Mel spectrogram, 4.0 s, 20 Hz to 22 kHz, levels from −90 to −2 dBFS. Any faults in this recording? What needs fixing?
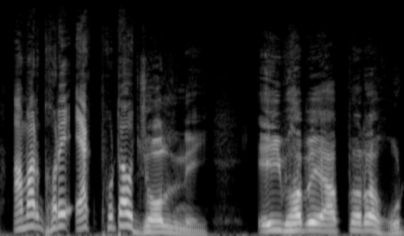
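From 1.32 s to the end, after "আমার ঘরে এক ফোঁটাও", a section at the wrong speed plays at 0.625 times, dropping pitch about seven semitones, likely from a mismatched clock. Check sample-rate and clock settings across every editing and playback stage.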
